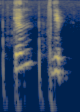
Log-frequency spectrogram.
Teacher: 니은 니은이 덧나서 깬닙 요렇게 발음이 난다는 거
